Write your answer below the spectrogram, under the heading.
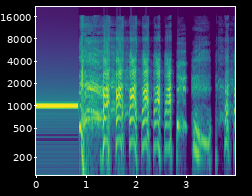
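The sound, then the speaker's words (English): A steady sine-tone censor beep sounds alone for just under a second, flat and unwavering, then cuts off into bursts of chuckling laughter. “that's getting the biggest beep you've ever heard.”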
